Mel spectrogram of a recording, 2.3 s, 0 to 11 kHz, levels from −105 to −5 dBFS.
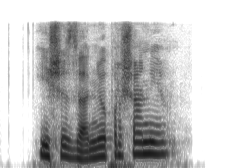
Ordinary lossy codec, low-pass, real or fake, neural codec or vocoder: none; 7.2 kHz; fake; codec, 16 kHz, 4.8 kbps, FACodec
